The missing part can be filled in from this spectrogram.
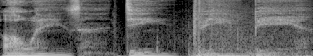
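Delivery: sensual manner. Speaker trying the same phrase again, one more time, in a sensual voice. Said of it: "Do it one more time".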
